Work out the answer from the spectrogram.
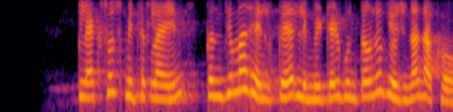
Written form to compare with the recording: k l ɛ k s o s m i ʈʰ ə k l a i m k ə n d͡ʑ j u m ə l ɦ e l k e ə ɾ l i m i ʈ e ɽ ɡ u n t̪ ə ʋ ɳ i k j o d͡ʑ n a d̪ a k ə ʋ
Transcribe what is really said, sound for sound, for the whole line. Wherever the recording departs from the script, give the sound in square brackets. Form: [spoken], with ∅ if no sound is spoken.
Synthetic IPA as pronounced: k l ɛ k s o s m i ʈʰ ə k l a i [n] k ə n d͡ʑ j u m ə [ɾ] ɦ e l k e ə ɾ l i m i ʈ e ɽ ɡ u n t̪ ə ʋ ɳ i k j o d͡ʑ n a d̪ a [kʰ] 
